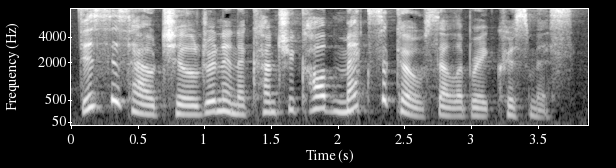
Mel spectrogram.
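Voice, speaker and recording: Woman acting a lively, encouraging cartoon mom. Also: mid-range voice, normal speed, lightly acted. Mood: patient, bright. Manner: patient, explanatory, encouraging. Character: gentle, encouraging young mother of small children.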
